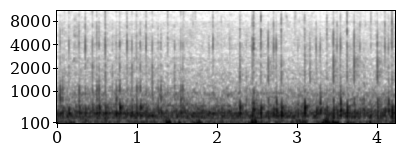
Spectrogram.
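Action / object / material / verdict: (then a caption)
scrape / nubuck sneaker with plastic midsole / plastic / none. Fingernails scratch and tap along the white and blue plastic midsole edge of a nubuck Air Jordan 7 sneaker. A steady, rough scratching texture runs throughout, broken by quick, dry taps and a few dull low thumps.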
